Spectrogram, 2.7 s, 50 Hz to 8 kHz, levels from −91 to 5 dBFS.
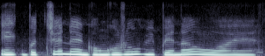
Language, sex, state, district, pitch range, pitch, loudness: Hindi, female, Arunachal Pradesh, Papum Pare, 290-330 Hz, 310 Hz, -9 LUFS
